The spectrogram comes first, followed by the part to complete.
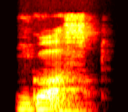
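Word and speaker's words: ghost: शुरू हो रहा है जी एच से वहां पर एच साइलेंट होता है जैसे घोस्ट घोस्ट बोलते हैं कई लोग य घोस्ट बोलते है कई लोग गलत है ये क्या होता है घोस्ट होता है गोस्ट ओके गस्ट जैसे आप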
